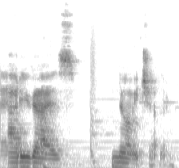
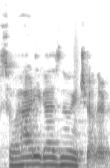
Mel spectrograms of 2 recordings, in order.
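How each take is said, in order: First: It is asked in a probing, suspicious way. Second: It is asked casually and innocently.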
